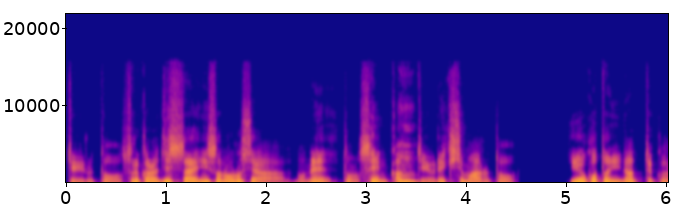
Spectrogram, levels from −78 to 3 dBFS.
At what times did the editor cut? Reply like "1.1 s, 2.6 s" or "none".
none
